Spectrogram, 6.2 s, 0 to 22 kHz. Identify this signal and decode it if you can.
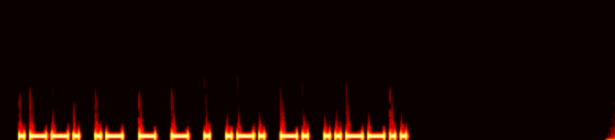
Morse code, heard as a keyed tone, about 21 wpm, 700 Hz. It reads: PATTERN?
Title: Sentences from Top 1000 Words - Review Part 2 - 22wpm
